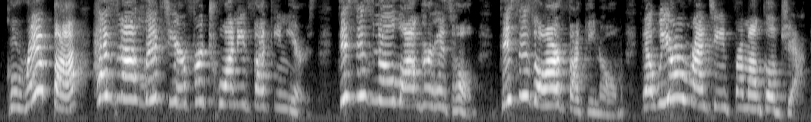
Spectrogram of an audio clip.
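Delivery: high, loud indignant tirade; retold angry rant, hammering each phrase; snapped. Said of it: "I just, like, snapped".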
